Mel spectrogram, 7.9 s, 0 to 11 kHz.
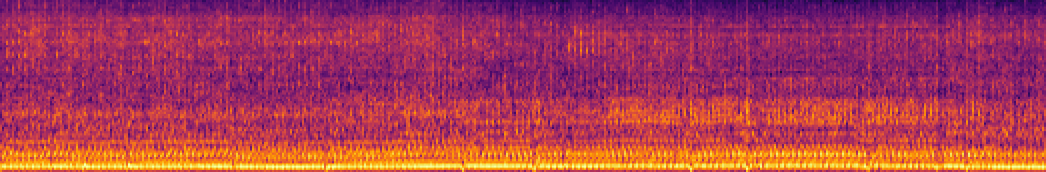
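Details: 1979 Yamaha XS650 after carburetor rebuild (new jets, needle, springs): steady even idle with low throb and light regular ticking, holding speed without stumbling; runs fine.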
